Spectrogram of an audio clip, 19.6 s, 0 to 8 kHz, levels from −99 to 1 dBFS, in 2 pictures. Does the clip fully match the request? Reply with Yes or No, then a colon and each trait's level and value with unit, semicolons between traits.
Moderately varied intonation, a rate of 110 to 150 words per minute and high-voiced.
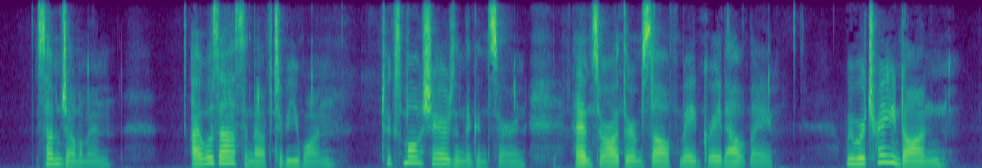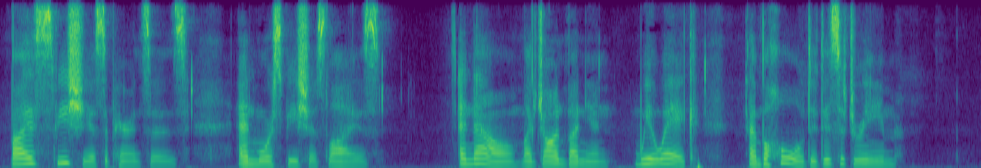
Yes: average, 3.6 semitones; average, 140 wpm; high, 205 Hz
